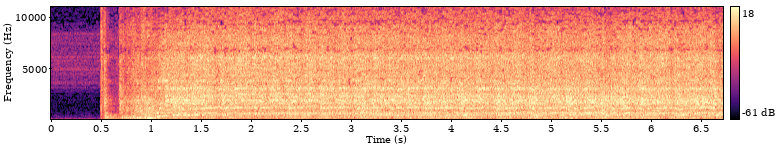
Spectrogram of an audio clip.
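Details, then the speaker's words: 1981 Allis-Chalmers 912 Hydro tractor, Kohler K301 engine, new generic carburetor, battery apparently dead so 12 volts applied directly to starter from jump box: steady hissy whirr for several seconds, never catches; no fuel in bowl yet; owner unsure if starter solenoid. "No fuel into the bowl yet. Maybe my reel. Maybe my starter really doesn't matter. Start solenoid."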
